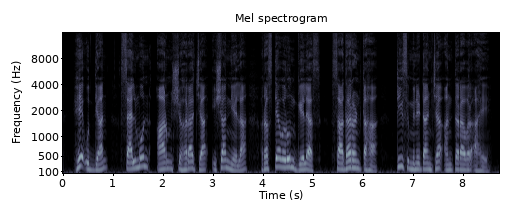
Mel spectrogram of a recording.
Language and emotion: Marathi, neutral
